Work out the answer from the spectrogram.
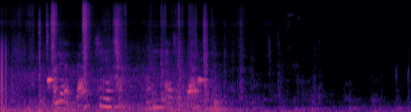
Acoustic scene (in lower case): elevator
